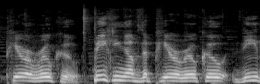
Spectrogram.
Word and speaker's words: pirarucu: spoke with blackjack and they corrected me on my pronunciation for this leather they pronounce it piroruku speaking of the piroku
